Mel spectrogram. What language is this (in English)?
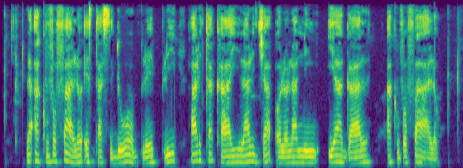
Esperanto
